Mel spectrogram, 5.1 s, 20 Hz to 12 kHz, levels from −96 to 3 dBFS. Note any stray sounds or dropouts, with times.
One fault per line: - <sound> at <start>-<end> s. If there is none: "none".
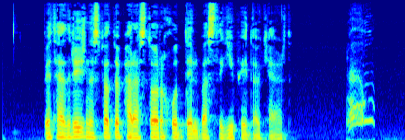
- bark at 4.3-4.7 s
